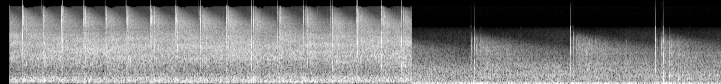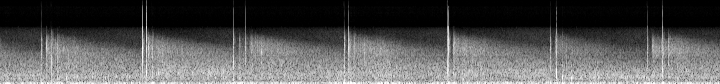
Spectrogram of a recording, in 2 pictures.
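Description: Background music with a steady beat, about two hits a second; about eight seconds in it changes abruptly to a deep bass with one sharp hit about every two seconds.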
